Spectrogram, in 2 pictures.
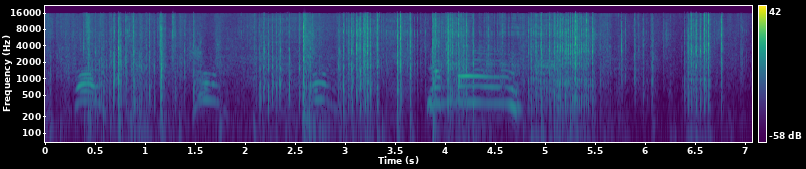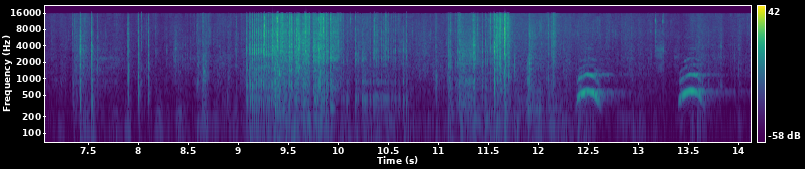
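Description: A dead tree coming down after being rocked at its resonant frequency: wood cracking and branches snapping and crackling, with a longer noisy crash about nine seconds in. People shout and whoop several times over it.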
